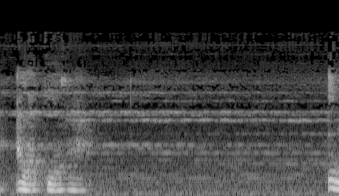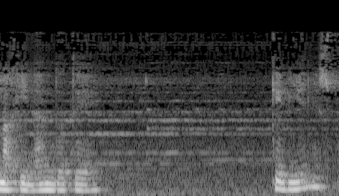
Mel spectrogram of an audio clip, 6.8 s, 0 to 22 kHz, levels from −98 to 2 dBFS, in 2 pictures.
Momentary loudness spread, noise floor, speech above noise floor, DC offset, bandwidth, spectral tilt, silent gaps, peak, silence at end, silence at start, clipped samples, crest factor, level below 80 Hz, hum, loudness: 24 LU; -46 dBFS; 26 dB; under 0.1%; 11 kHz; -7.5 dB/octave; none; -4 dBFS; 0 s; 0 s; under 0.1%; 20 dB; -52 dBFS; none; -22 LUFS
